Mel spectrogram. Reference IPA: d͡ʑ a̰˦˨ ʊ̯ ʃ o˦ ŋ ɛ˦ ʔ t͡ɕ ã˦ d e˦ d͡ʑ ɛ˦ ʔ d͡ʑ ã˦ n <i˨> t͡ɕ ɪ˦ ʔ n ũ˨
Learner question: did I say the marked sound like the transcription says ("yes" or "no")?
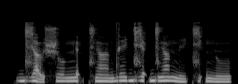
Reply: yes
